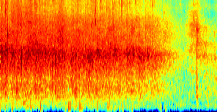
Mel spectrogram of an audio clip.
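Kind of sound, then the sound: crowd, audience applause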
